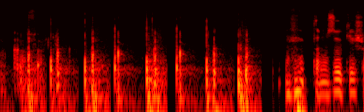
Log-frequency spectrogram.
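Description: Footsteps tap quickly on hard pavement.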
